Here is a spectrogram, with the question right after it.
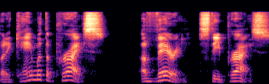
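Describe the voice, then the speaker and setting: A man projects a raised voice with a high pitch and a bright, sharp tone. The background is quiet. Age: 20s. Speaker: sports broadcast journalism student. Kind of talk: sports feature voiceover narration.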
